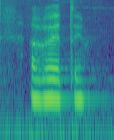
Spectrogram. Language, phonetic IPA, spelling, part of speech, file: Belarusian, [ˈɣɛtɨ], гэты, pronoun, Be-гэты.ogg
- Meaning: 1. this, these 2. it 3. that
